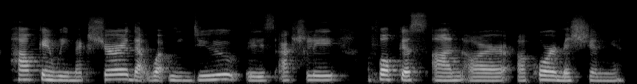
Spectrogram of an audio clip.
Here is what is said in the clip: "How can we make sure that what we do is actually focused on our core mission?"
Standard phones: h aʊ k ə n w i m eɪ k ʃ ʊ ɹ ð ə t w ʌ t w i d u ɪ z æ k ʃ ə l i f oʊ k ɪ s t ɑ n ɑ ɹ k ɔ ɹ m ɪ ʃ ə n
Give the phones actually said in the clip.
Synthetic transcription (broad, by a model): h aʊ k ə n w i m eɪ k ʃ ʊ ɹ ð ə t w ʌ t w i d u ɪ z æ k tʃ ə l i f oʊ k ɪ s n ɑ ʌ ɹ k ɔ ɹ m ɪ ʃ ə n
